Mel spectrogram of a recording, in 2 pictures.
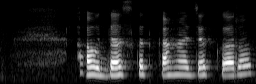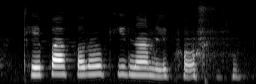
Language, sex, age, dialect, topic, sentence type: Chhattisgarhi, female, 36-40, Northern/Bhandar, banking, question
